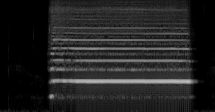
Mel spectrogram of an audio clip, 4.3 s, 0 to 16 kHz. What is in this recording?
Flute - B5 - bad-attack
Part of the Good-sounds dataset of monophonic instrumental sounds.
instrument::flute
note::B
octave::5
midi note::71
good-sounds-id::3082
Intentionally played as an example of bad-attack
B5, flute, good-sounds, multisample, neumann-U87, single-note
